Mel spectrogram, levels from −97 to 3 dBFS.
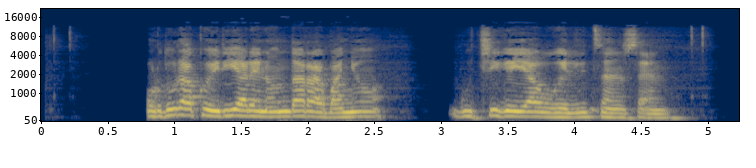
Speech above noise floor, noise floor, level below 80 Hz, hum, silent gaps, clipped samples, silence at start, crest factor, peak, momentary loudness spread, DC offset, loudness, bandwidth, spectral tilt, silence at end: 68 dB; -85 dBFS; -62 dBFS; none; none; under 0.1%; 0.8 s; 16 dB; -2 dBFS; 11 LU; under 0.1%; -17 LUFS; 11.5 kHz; -4.5 dB/octave; 0.45 s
